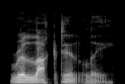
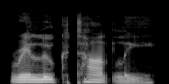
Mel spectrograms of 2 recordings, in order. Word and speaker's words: reluctantly: The next word is reluctantly. This word has 4 syllables, and the stress is on that second syllable. That third syllable also has that schwa. Reluctantly.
